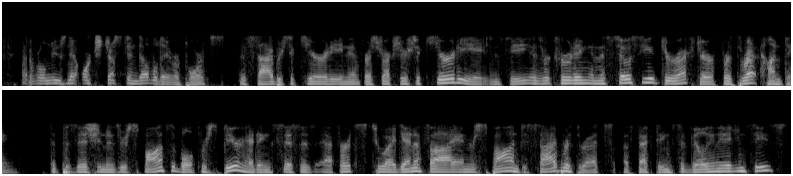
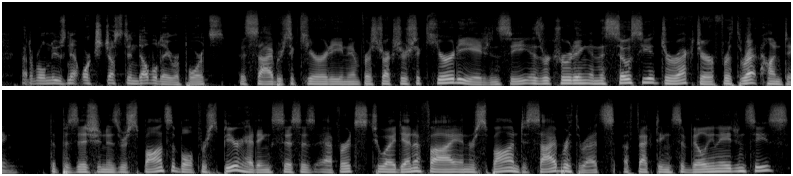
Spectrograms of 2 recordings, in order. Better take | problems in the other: second | garbled, watery; badly; nothing above 4 kHz

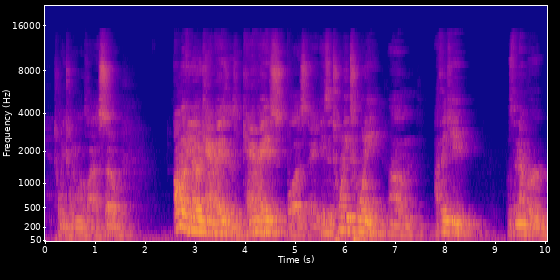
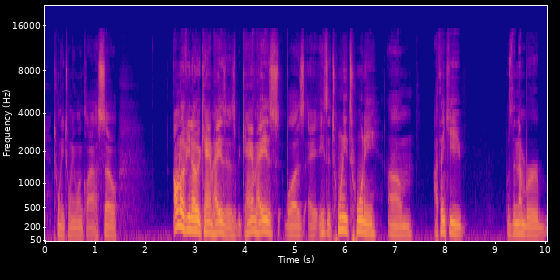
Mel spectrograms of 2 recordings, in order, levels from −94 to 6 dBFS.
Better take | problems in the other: second | off-mic speech; far // room echo; noticeable; dies away in 0.6 s

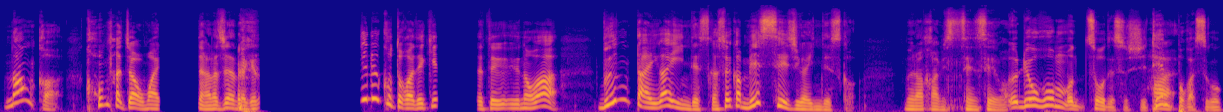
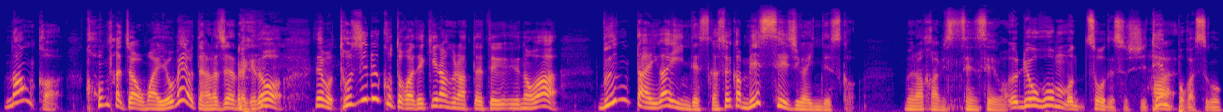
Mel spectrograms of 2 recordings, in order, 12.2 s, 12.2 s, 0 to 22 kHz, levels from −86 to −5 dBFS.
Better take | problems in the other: second | audio cutting out; at 1.5 s, at 2.5 s for 1 s and at 4.5 s

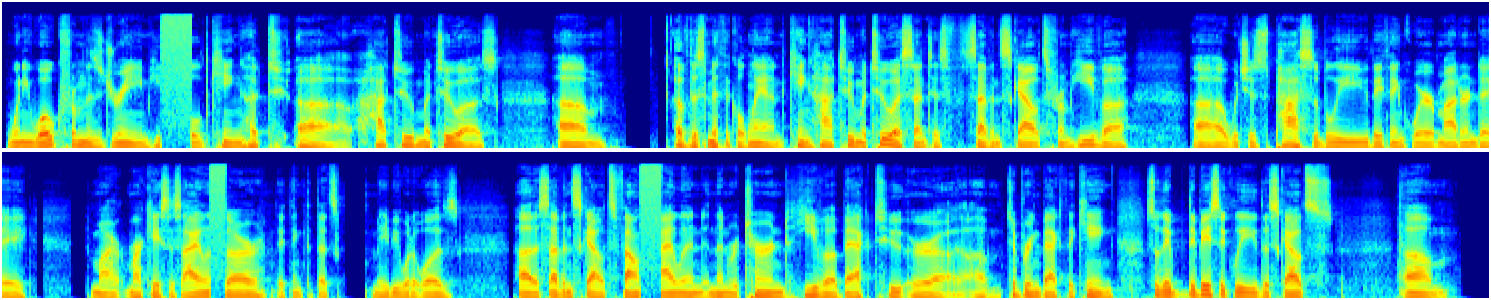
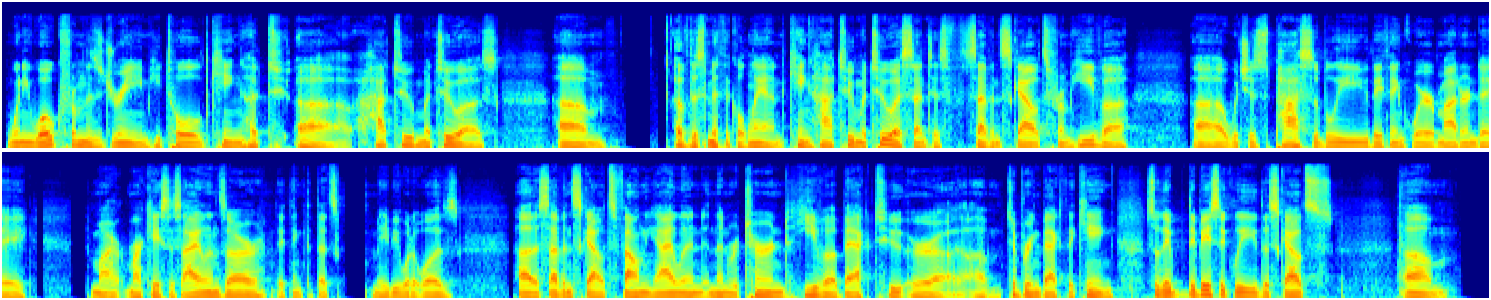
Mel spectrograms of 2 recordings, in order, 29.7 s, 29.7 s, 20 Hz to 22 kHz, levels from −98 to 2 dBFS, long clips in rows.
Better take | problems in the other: second | audio cutting out; filled with static; at 1.5 s, at 17 s and at 21 s

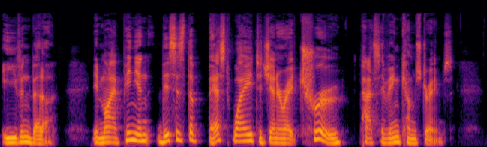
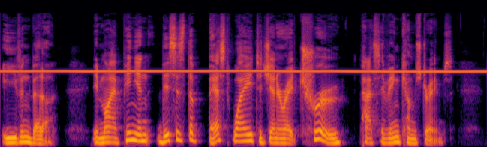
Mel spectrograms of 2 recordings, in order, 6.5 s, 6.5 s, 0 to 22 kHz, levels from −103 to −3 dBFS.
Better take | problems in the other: first | high-pitched whine; loud; throughout; 3 kHz, 6 dB below the speech

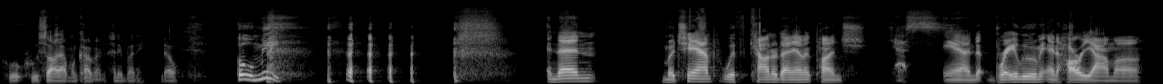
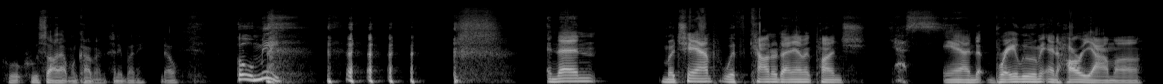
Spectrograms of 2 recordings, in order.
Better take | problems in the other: second | thin; somewhat; fading below 400 Hz

